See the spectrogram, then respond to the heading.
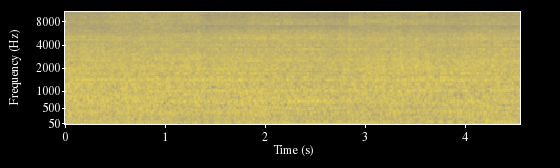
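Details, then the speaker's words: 2018 Honda Civic 2.0 with P0340/P0344 cam codes despite new cam sensors, idling with a loud steady hiss of a vacuum leak at the back of the intake; engine tone changes. "Oh yeah. Oh! We got a vacuum leak. We got a sucker."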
